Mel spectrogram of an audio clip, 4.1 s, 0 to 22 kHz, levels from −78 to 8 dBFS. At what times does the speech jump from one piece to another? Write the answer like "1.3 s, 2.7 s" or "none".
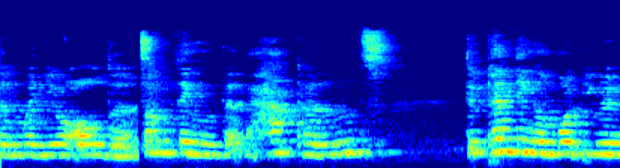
0.9 s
